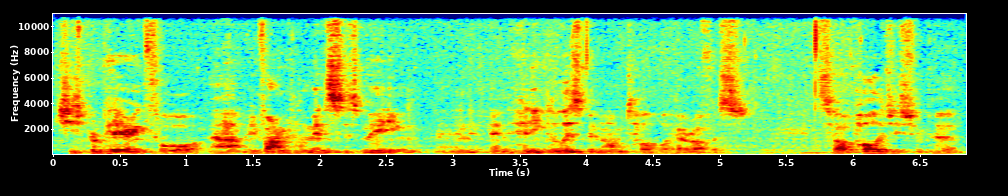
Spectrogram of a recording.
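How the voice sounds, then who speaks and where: A man's voice: on the low side, a little fast, vocal fry. Man speaking in a large echoey hall. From Australia. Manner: relaxed, with um fillers. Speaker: guest speaker reading a minister's message. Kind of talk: formal speech mixed with personal remarks. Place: large hotel reception hall. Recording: echoey hall from far off with faint noise.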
